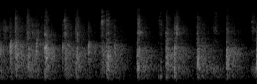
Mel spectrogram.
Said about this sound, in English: can i just give you a hand clap for coming to church when you're drained thank you so much for being here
